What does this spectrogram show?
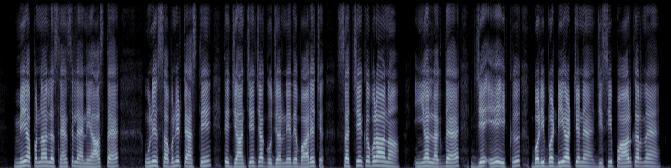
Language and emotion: Dogri, fearful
